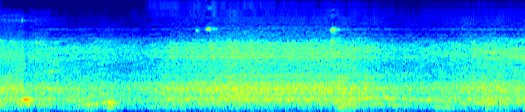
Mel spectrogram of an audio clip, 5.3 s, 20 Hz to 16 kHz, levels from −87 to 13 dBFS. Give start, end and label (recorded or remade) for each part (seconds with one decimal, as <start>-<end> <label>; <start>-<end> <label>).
0.0-0.4 recorded; 0.4-1.7 remade; 1.7-3.3 recorded; 3.3-5.3 remade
